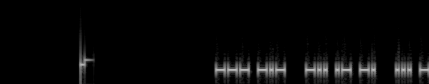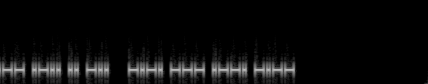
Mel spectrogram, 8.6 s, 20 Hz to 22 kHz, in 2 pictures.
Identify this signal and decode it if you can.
Morse code, heard as a keyed tone, about 40 wpm, 700 Hz. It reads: OK DAN SOLID COPY
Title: Practice QSO - Exchange 3 - More Info - 40wpm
